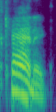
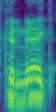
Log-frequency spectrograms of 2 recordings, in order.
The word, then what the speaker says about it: Kanik: said that I so there's a big problem with my name oh 95 of the world right now is saying it wrong oh but it's Canon I I believe you said it correctly I never say names right so this is impressive dude people say it's connected and I'm like no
